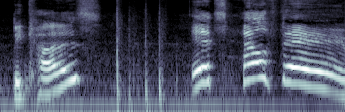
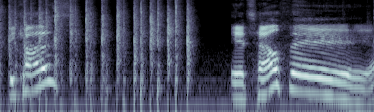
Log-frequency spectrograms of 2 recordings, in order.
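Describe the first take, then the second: First: Much higher and louder, very slow on healthy; drawn-out hyped reveal; grand announcement. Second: Softer reveal. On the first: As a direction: announce it like a game show reveal. Announcing reason with fanfare. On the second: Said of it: "I'm gonna need a drum roll". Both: Pretend.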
